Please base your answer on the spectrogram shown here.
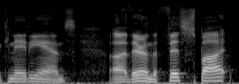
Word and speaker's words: Canadiens: Every time you say it, I'm just like, Canadians. You have to say the Canadiens.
